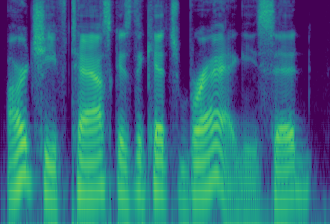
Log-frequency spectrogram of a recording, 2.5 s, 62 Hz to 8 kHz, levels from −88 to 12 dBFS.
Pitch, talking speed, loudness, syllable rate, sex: 115 Hz, 220 wpm, -17 LUFS, 4.0 syllables/s, male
